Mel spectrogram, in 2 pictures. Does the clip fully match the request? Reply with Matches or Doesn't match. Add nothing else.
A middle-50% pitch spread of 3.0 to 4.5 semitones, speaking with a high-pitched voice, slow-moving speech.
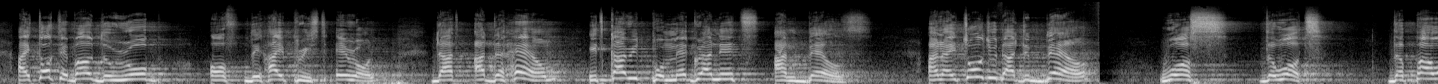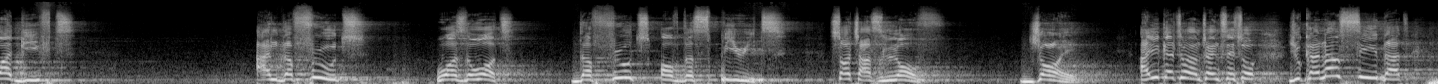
Matches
